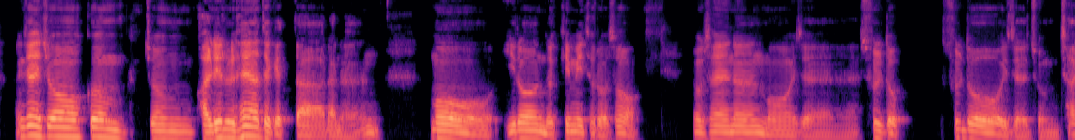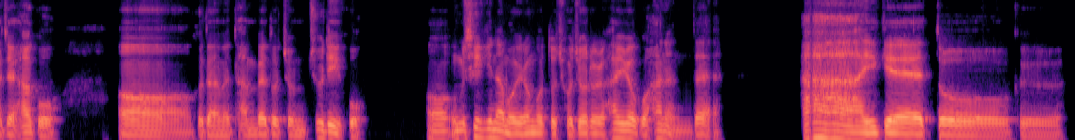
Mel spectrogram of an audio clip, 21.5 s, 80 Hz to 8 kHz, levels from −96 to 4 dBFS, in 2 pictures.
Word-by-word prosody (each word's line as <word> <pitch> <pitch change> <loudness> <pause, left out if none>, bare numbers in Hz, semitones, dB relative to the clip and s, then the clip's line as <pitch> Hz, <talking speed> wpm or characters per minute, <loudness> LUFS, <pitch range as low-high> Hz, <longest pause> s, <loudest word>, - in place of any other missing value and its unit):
굉장히 155 +1 +5
쪼끔 140 -4 +4 0.2
'좀 110 -2 -2
관리를 120 +3 +5
해야 150 0 +7
되겠다.'라는 75 - -2 0.5
뭐 105 -9 +3
이런 115 0 +2
느낌이 105 +3 -1
들어서 75 -7 -4 0.5
요새는 105 0 0
뭐 80 -2 -4
이제 75 0 -7 0.5
술도 125 - -3 0.4
술도 110 -7 0
이제 70 -2 -5
좀 70 -1 -11
자제하고 95 -7 -3 0.5
어 75 -5 -2
그다음에 80 -1 -4
담배도 85 +1 -3
좀 80 -2 -6
줄이고 110 -7 -2 0.6
어 110 0 -4
음식이나 120 0 -1
뭐 95 -2 +2
이런 95 +2 +1
것도 95 -1 -2
조절을 95 -1 -2
하려고 115 -3 +1
하는데 90 -7 -5 0.9
아 115 -4 +3
이게 95 -2 +5
또 75 -4 0
그 65 -2 -8
100 Hz, 220 characters per minute, -23 LUFS, 80-115 Hz, 0.9 s, 해야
